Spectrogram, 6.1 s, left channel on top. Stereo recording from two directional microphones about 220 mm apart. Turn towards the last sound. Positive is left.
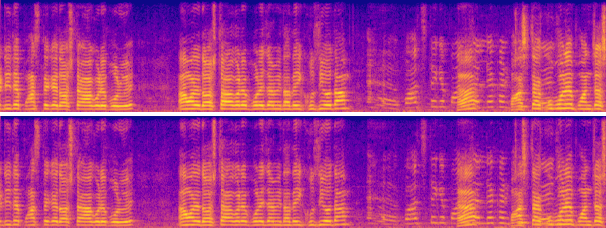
turn(degrees=0)  # may be behind; listen again after turning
